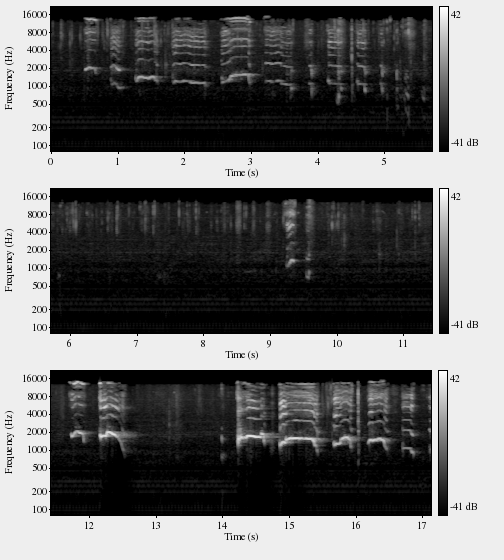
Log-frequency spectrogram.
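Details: Three-week-old puppies whimper in a series of short, high, wavering whines and squeaks, busy at first, a quiet stretch in the middle, then a loud burst of repeated whines near the end.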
